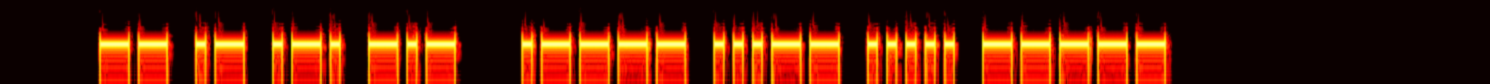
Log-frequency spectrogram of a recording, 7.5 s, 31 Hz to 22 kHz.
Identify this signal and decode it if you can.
Morse code, heard as a keyed tone, about 25 wpm, 700 Hz. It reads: MARK 1350
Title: CWT Exchange 25wpm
